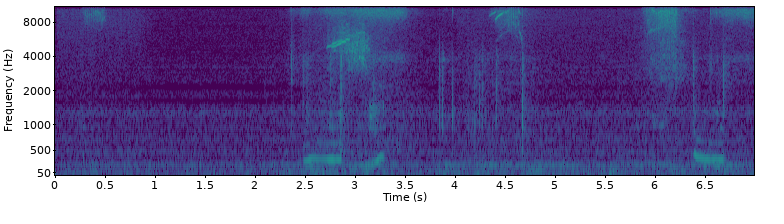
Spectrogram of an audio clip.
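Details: Domestic cats sleeping peacefully indoors at home, snoring softly: airy breaths every second or two, some carrying a brief low whistled tone, over quiet room hiss with no talking.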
